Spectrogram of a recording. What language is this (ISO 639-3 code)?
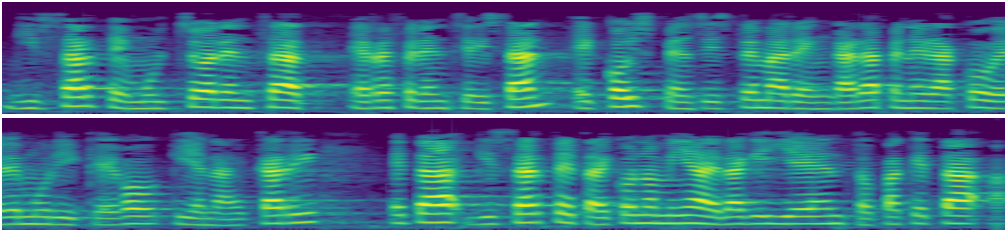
eus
